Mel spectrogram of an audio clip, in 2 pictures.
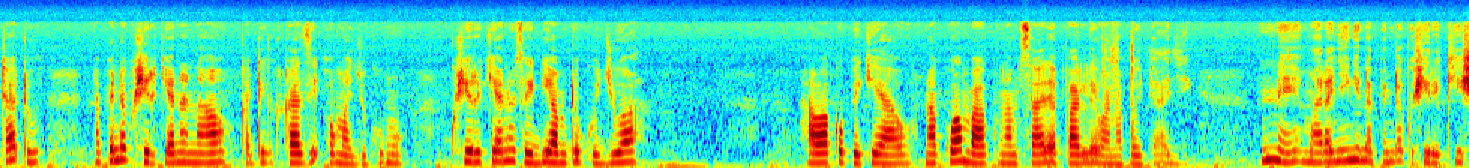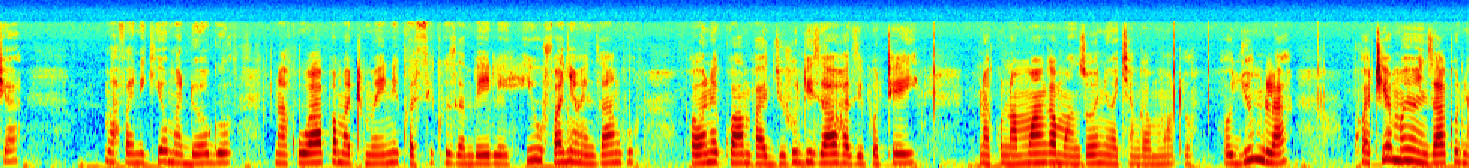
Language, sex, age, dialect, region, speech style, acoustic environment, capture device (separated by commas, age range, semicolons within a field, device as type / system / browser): Swahili, female, 18-24, Kenya - Mombasa, Kenya, relaxed, nature; music, mobile / Linux / Chrome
